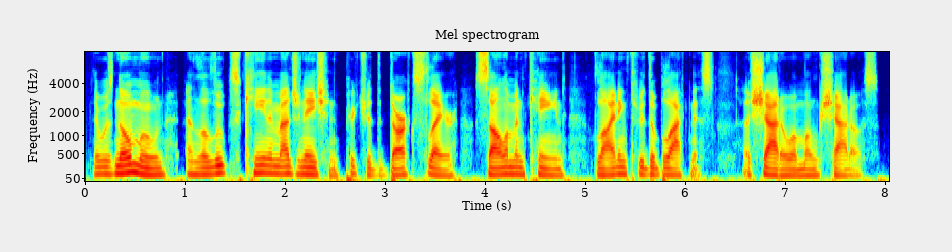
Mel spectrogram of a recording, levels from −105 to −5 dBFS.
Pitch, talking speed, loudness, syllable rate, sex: 110 Hz, 170 wpm, -22 LUFS, 5.3 syllables/s, male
